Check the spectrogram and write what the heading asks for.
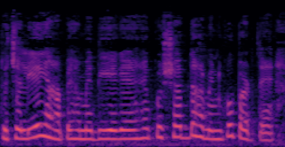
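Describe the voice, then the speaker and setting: A woman teacher giving an online lesson to young children, reading words out syllable by syllable in a slow, patient way. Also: fairly high pitch, darkish tone, a little hiss or hum.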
